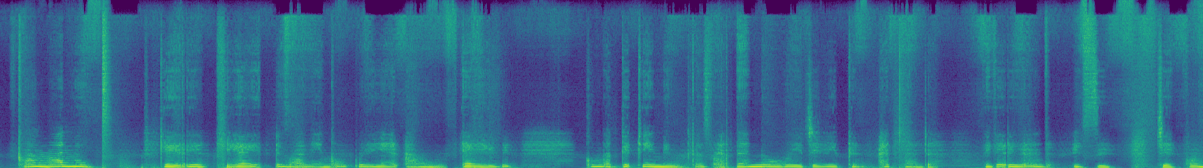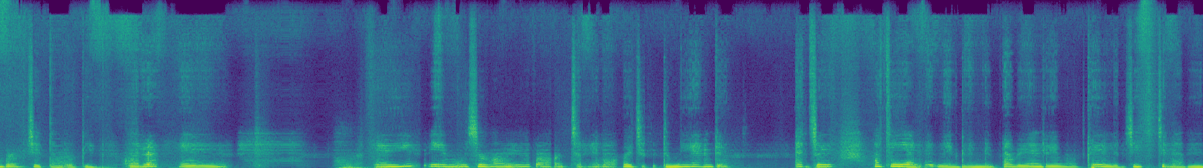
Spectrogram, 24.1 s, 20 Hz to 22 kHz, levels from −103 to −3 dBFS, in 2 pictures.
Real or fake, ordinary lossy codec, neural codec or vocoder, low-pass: fake; none; codec, 44.1 kHz, 0.9 kbps, DAC; none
